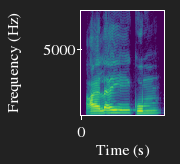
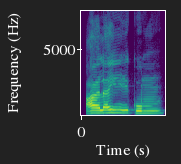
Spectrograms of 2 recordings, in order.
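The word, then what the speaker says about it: عليكم: টান তুত লাতুম তুতলা আলাইকুম আ লাই লাম দিয়ে ইয়া ধরবে লাই আলাই কাফ দিয়ে মিম ধরবে কাফ মিম পেশ কুম আলাইকুম আলাইকুম আলাইকুম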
